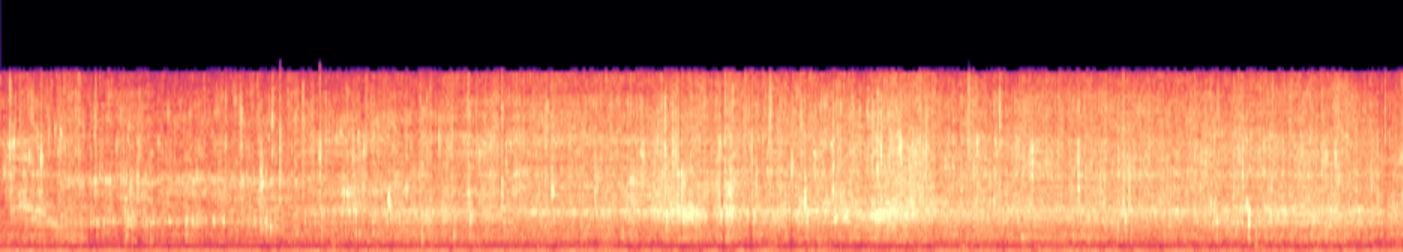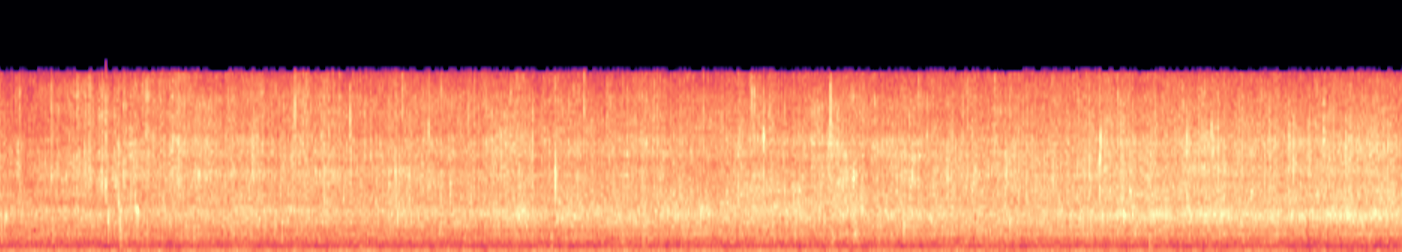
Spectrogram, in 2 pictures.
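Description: Gyoza frying in oil in a frying pan: a steady crackling sizzle as their bottoms crisp and begin to char.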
